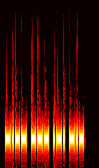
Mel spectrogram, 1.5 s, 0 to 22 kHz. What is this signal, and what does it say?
Morse code, heard as a keyed tone, about 67 wpm, spaced as for 58 wpm, 700 Hz. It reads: YORK
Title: Speed-Racing Common QSO Phrases - 50wpm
